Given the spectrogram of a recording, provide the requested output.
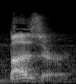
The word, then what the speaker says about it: buzzer: Okay, first is buzzer. 日本語でブザーというのね。 Right. 英語で buzzer. Buzzer. Good. How do you spell it?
